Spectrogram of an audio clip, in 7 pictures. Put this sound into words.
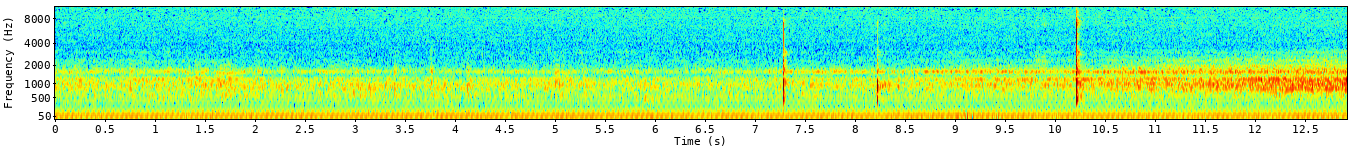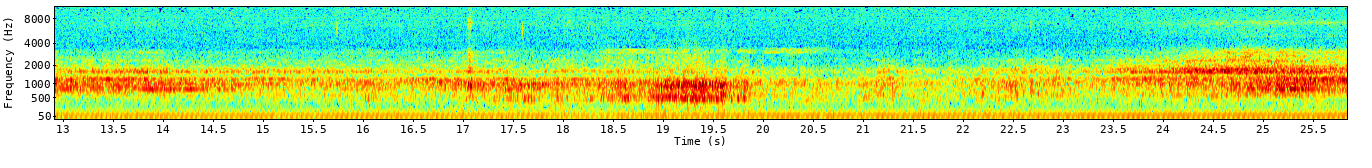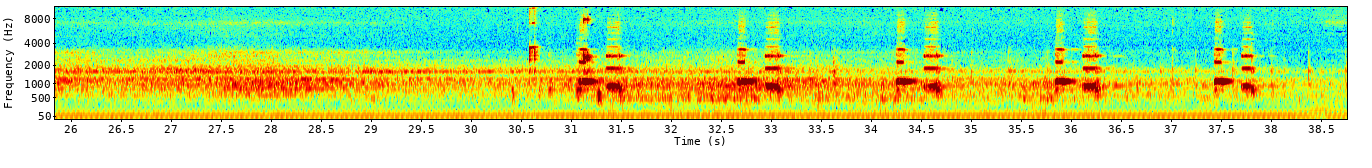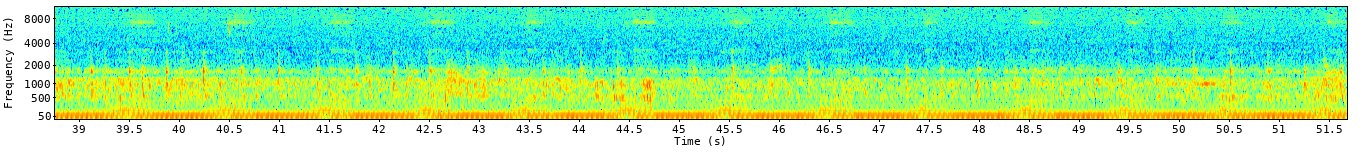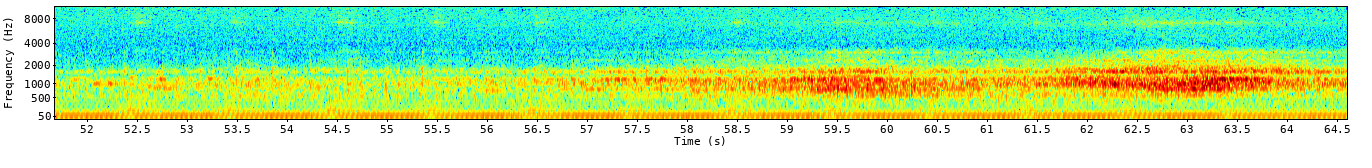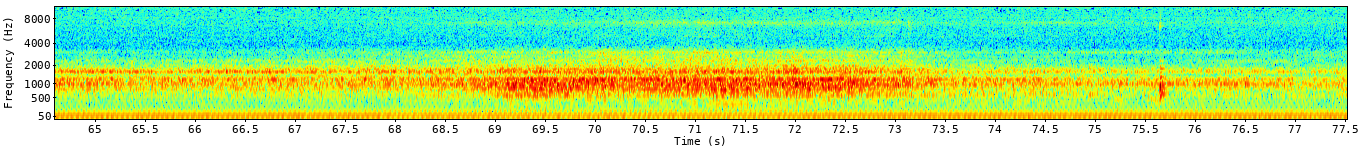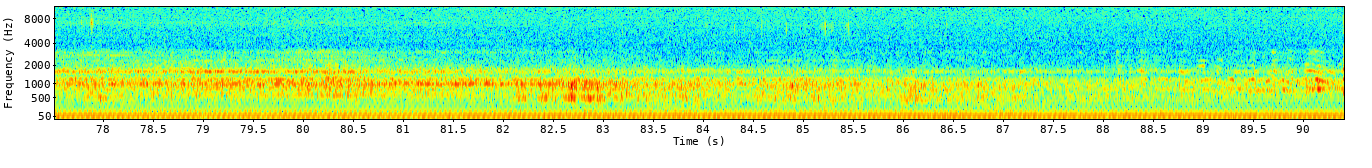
Contact mic recording of the traffic signal post at Lafayette Street at Calle de Primavera in Santa Clara, California. Recorded July 29, 2012 using a Sony PCM-D50 recorder with a wired Schertler DYN-E-SET contact mic. Traffic noise, resonance, planes overhead, crossing-signal klaxon.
